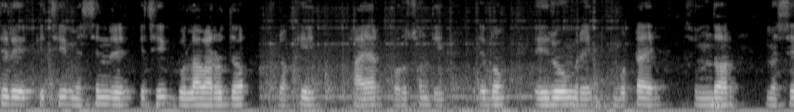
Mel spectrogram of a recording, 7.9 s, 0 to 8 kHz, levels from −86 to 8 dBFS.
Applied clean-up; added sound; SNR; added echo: none; Engine; 12 dB; none.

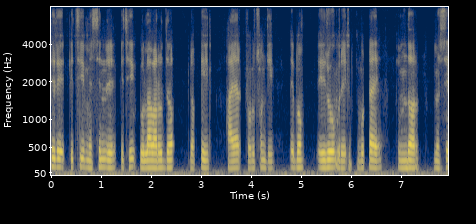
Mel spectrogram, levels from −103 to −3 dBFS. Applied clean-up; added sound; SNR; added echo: neural diffusion model UNIVERSE++.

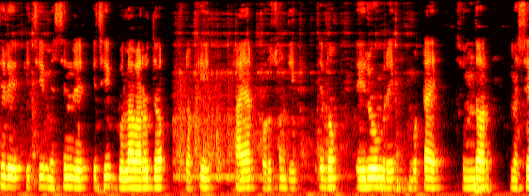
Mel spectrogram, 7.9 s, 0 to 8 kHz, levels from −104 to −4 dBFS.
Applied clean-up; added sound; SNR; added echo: classical method log-MMSE.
